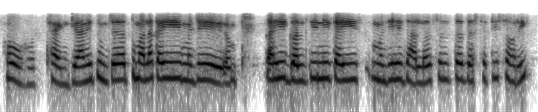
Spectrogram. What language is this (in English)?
Marathi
